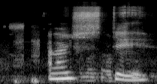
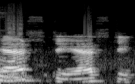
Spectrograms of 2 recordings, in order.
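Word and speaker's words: erste: বলেন তো একজন ভাইয়া আমি বলবো হ্যাঁ বলেন আর্স্টে প্রথম এরস্টে এটা এর মধ্যে উচ্চারণ হবে না এরস্টে এরস্টে ওকে প্রথম নাম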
